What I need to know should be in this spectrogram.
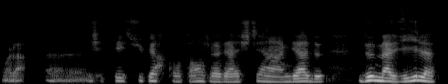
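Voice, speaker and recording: A man's voice: medium pitch, brisk, mellow. A man casually showing his book collection in a vlog, talking with lots of fillers and restarts. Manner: hesitant, many fillers and restarts. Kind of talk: casual unboxing vlog chat.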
